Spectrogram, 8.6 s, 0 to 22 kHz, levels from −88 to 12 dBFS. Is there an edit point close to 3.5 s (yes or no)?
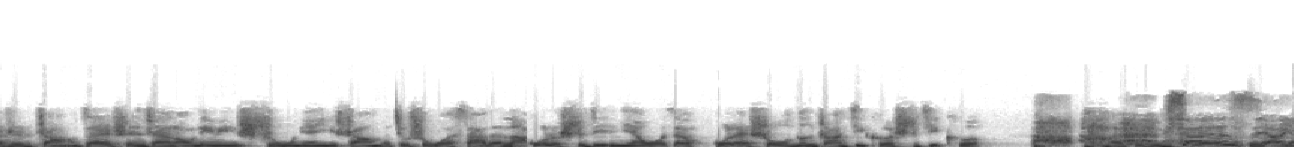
yes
